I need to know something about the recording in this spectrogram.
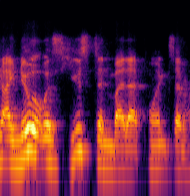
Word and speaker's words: Houston: Side, you have like Houston, or they say Houston. yeah, Houston, which I always thought was weird.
